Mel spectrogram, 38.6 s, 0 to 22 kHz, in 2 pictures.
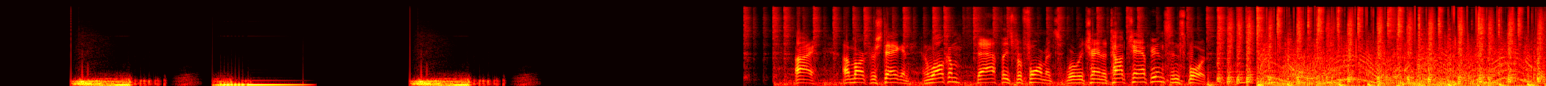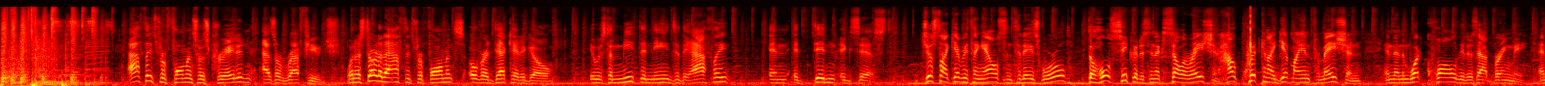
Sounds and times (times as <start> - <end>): Music: 9.3 - 38.6
Outside, urban or manmade: 9.3 - 38.6.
